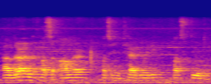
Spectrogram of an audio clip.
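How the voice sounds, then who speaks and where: A middle-aged man from Taiwan, earnestly answering a panel's questions with many fillers and pauses. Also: on the low side, flat delivery, recorded from a distance. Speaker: political candidate. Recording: echoey hall recorded from afar.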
